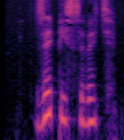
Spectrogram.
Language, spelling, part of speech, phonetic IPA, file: Russian, записывать, verb, [zɐˈpʲisɨvətʲ], Ru-записывать.ogg
- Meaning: 1. to write down, to enter (to set something down in writing) 2. to record (to make a record of information; to make an audio or video recording of)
